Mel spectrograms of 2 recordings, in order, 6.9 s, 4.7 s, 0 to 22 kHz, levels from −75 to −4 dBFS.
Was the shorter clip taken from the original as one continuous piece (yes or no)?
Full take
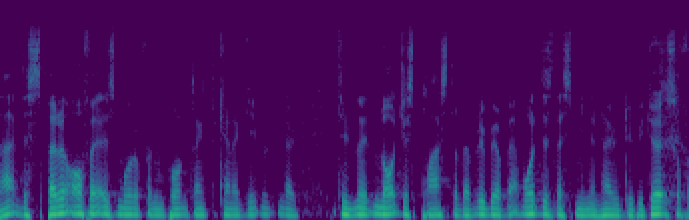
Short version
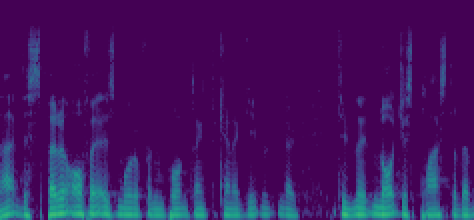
yes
